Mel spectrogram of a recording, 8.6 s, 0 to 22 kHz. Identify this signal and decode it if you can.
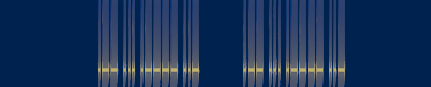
Morse code, heard as a keyed tone, about 28 wpm, 700 Hz. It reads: WS1U WS1U
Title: USA Call Signs - 4 Characters - Repeated 2x - 28wpm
